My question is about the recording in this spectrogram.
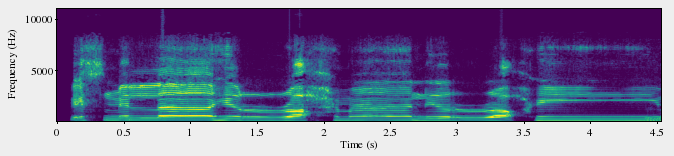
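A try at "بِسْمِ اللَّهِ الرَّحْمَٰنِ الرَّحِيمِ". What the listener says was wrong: لیکن اس میں وہی بات آ گئی، با وہی آپ کی نکل رہی ہے بے والی. بے نہیں، بی باریک کریں. بسم اللہ الرحمن الرحیم.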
